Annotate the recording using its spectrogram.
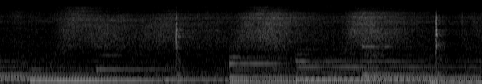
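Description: Thin Chinese egg noodles boiling hard in a wok of water, a steady bubbling hiss under background music of held notes. Two light clicks come about a second apart.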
